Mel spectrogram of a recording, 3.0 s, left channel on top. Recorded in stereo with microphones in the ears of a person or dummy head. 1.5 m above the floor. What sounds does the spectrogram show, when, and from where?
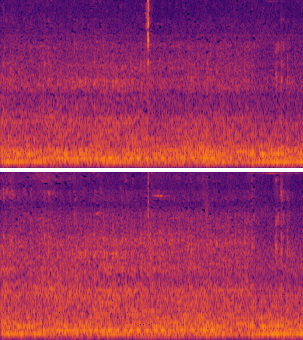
0.0 s a motorcycle: 45° right (ahead or behind)
1.5 s scissors: 45° left (ahead or behind)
